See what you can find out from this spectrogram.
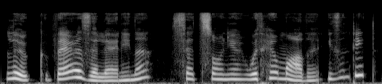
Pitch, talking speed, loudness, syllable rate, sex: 240 Hz, 155 wpm, -17 LUFS, 4.7 syllables/s, female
